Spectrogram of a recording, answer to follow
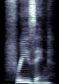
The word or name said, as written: freezing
